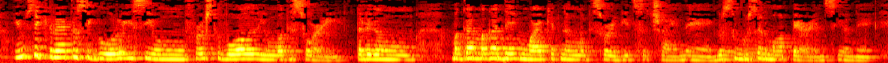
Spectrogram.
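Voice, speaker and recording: Amid audible room echo, a woman of medium pitch talks at a moderate pace with lively intonation. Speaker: school academic coordinator. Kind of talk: interview.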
